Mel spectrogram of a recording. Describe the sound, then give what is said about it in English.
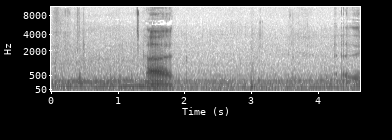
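Traffic noise outdoors as a motorcycle and loud cars pass: a steady low engine rumble, with one brief, louder revving surge early on before the drone settles back to a constant background hum. “We outside, motorcycle, loud cars.”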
